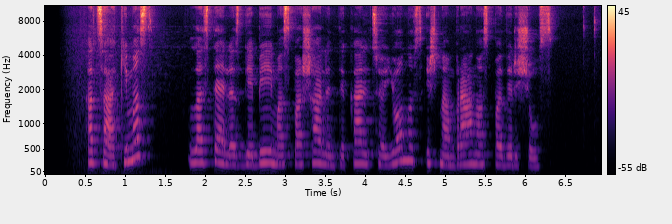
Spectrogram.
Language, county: Lithuanian, Šiauliai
